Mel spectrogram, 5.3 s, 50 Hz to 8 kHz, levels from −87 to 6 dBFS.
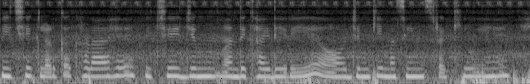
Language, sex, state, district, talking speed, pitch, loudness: Hindi, female, Bihar, Araria, 205 wpm, 240 Hz, -25 LUFS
